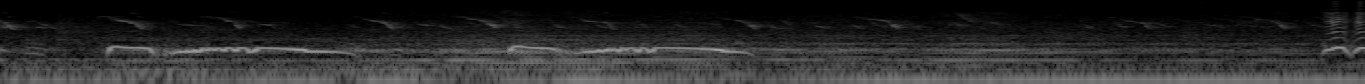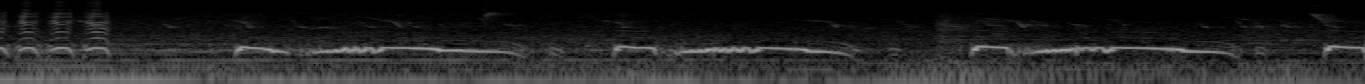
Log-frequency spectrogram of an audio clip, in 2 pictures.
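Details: Ring-necked doves calling in the morning in India: a steady run of paired, arching low coos, one brief sharp burst of noise near the middle, and constant twittering of small birds in the background.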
